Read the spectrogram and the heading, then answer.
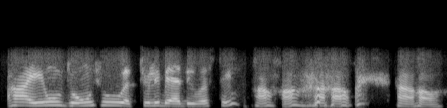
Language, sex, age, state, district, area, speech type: Gujarati, female, 45-60, Gujarat, Surat, urban, conversation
